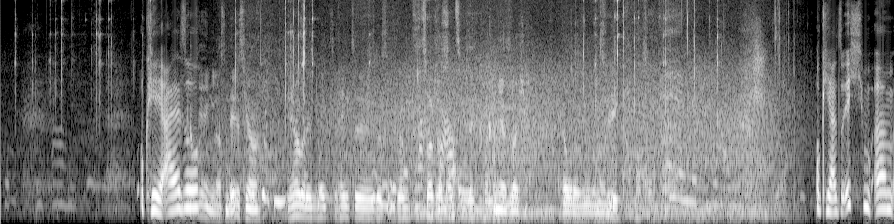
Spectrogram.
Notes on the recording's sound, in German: auf einer 20 Meter hohen Eiche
